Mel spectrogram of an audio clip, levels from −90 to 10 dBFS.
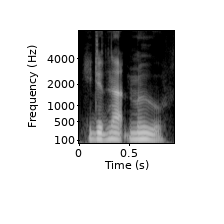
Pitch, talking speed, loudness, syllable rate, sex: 115 Hz, 250 wpm, -19 LUFS, 5.0 syllables/s, male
